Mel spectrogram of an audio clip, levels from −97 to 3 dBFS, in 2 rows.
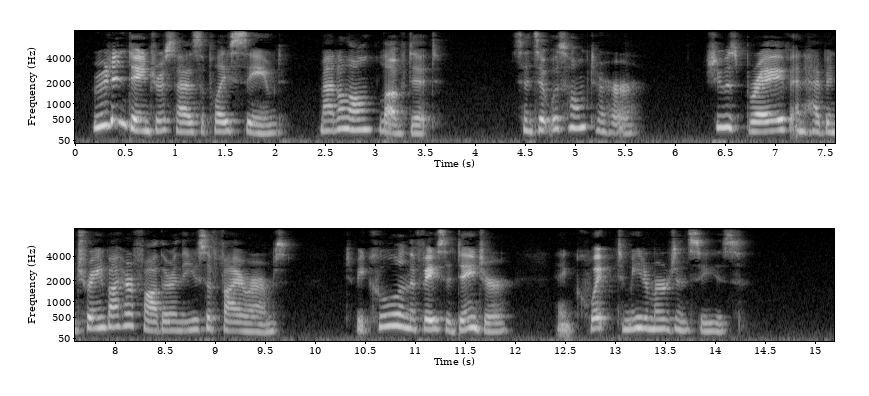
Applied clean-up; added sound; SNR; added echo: none; none; none; none.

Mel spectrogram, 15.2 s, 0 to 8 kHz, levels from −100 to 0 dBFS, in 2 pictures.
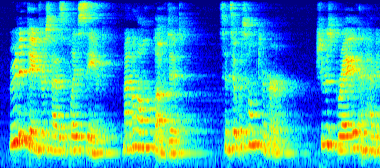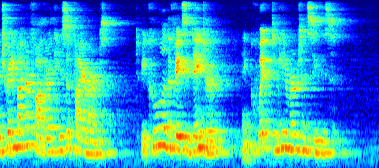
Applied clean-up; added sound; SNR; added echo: none; none; none; reverberation time 0.9 s.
